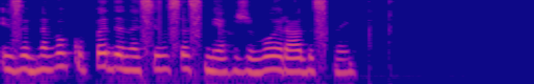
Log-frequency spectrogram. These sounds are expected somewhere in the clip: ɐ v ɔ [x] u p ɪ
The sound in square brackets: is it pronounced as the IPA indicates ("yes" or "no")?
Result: no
